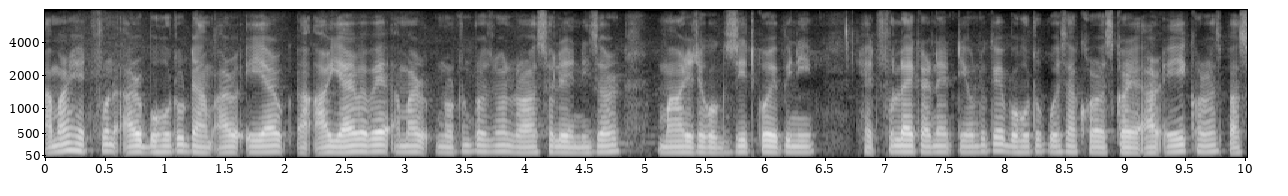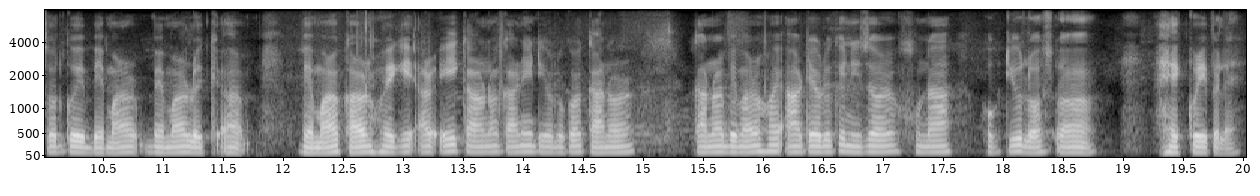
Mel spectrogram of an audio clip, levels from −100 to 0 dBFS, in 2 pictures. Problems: background sounds at intervals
